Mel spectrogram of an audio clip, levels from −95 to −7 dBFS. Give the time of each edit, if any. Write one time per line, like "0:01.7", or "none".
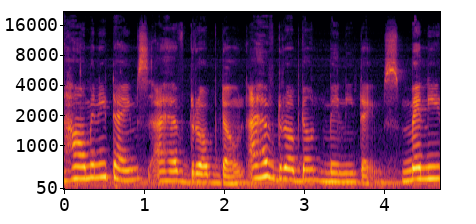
none

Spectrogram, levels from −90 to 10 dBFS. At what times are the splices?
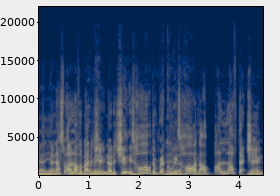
0:02.2

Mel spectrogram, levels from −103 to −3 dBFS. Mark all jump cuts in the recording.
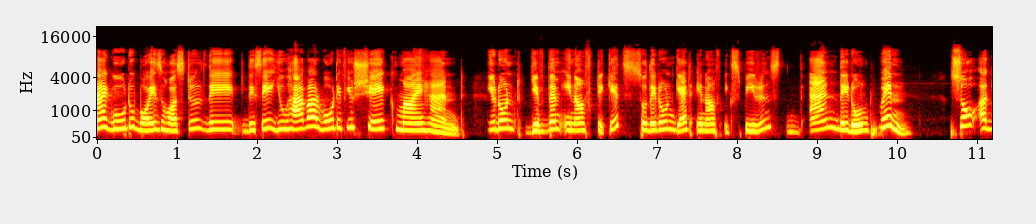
0:04.9

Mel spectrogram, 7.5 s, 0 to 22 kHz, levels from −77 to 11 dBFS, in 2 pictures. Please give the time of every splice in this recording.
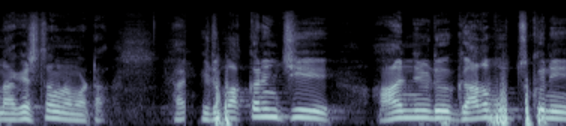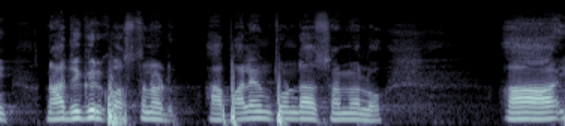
0:01.1
0:06.6

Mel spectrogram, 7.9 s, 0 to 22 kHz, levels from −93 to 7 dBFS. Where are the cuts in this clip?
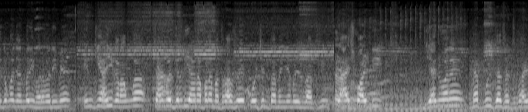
0:01.1
0:02.2
0:05.0
0:07.0

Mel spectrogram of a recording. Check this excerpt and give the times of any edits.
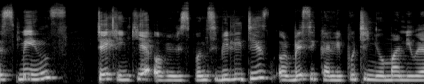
none

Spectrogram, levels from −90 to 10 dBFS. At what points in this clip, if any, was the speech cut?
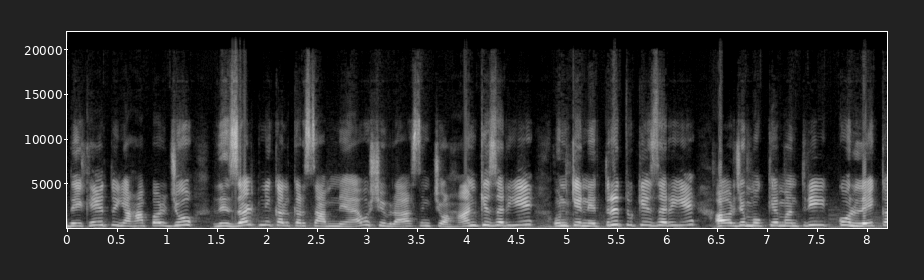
none

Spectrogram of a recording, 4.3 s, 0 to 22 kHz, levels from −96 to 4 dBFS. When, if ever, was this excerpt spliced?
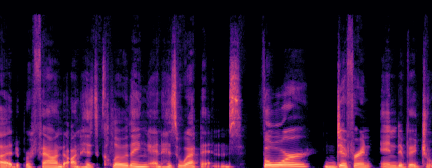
none

